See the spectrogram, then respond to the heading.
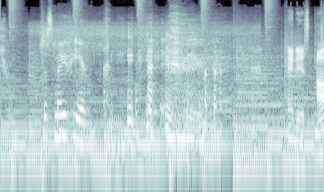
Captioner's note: chuckling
